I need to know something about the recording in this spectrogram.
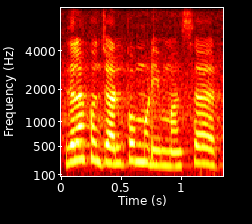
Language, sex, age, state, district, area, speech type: Tamil, female, 45-60, Tamil Nadu, Pudukkottai, rural, spontaneous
